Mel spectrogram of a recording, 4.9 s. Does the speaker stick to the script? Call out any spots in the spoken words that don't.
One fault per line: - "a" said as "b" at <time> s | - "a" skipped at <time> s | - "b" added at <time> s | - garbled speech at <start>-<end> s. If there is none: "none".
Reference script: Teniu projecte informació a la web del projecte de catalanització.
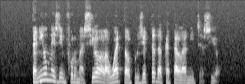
- "projecte" said as "més" at 1.0 s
